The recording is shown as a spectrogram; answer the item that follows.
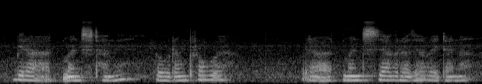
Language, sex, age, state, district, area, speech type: Bodo, female, 45-60, Assam, Kokrajhar, urban, spontaneous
